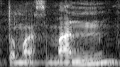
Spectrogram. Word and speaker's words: Thomas Mann: Thomas, es que no se lo pronuncia bien, es alemán, Thomas Mann. – Sí, lo estás pronunciando bien.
